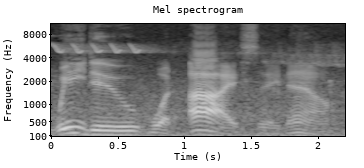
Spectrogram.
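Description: A man's voice: on the low side, lively intonation, takes it slowly, pushed and bright, full character voice. An actor playing a greedy, defiant outlaw henchman in a western radio drama, belligerent and demanding. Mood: domineering, gloating. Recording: outdoor nature ambience behind, faint noise.

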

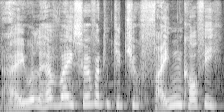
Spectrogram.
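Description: Animated bazaar shopkeeper in broken English, acted out. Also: medium pitch, moderate pace. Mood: eager salesmanship. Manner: broken English, repeats phrases, salesman's patter. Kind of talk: audio drama acting.

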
